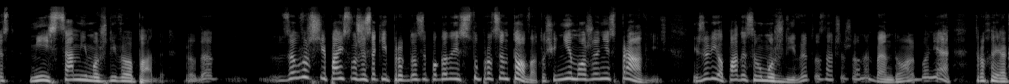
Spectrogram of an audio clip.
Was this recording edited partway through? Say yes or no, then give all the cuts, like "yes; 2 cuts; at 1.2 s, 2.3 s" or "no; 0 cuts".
yes; 2 cuts; at 1.7 s, 3.7 s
